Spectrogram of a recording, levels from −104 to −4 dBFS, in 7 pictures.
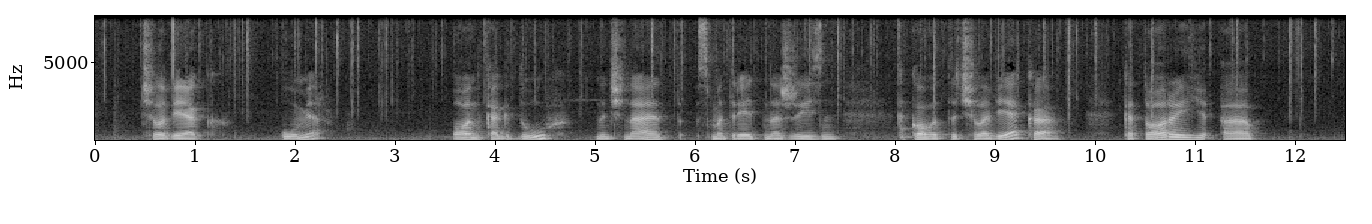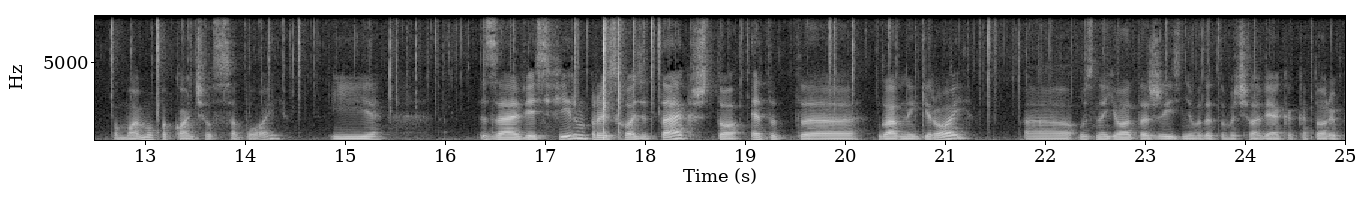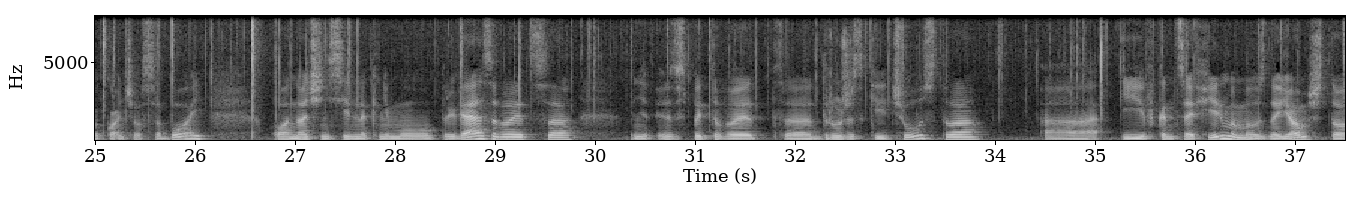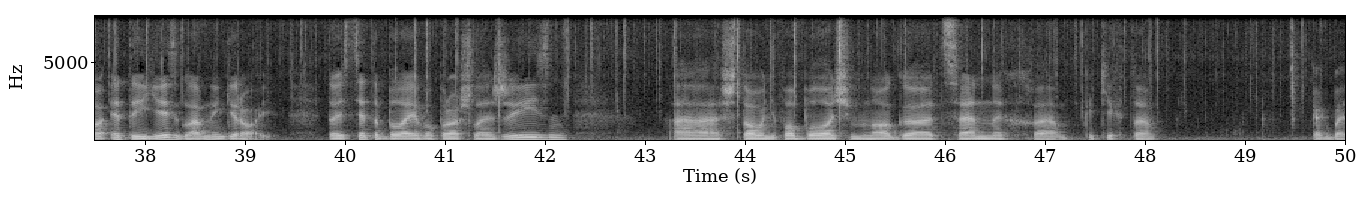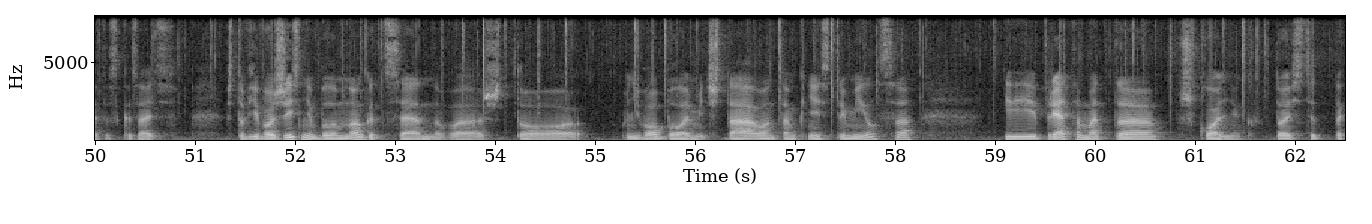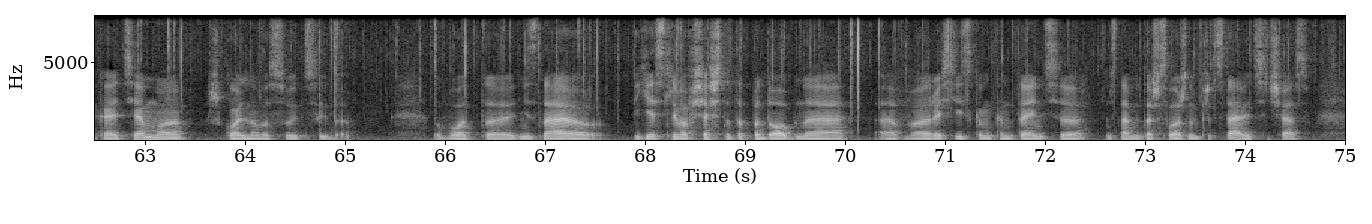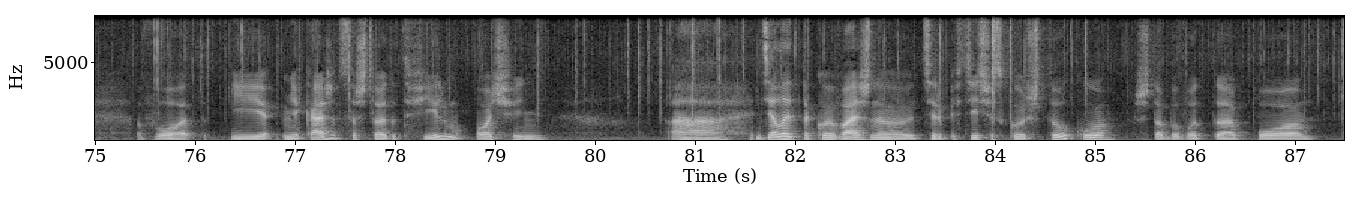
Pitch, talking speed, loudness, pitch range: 100 Hz, 100 wpm, -31 LUFS, 90-110 Hz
